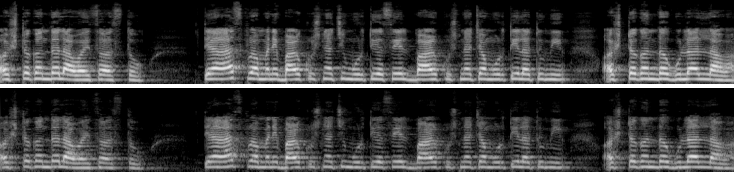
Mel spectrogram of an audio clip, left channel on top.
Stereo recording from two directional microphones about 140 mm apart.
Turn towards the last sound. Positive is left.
turn(degrees=55)  # may be behind; listen again after turning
